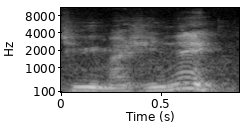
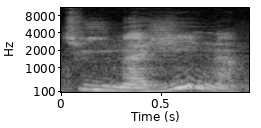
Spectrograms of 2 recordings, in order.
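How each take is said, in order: First: The verb ends with a clear 'ay' vowel. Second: The final e of the verb is silent. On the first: The speaker calls it wrong. "on ne va pas dire tu imaginais" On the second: The speaker calls it right. "comme si je dis tu imagines"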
